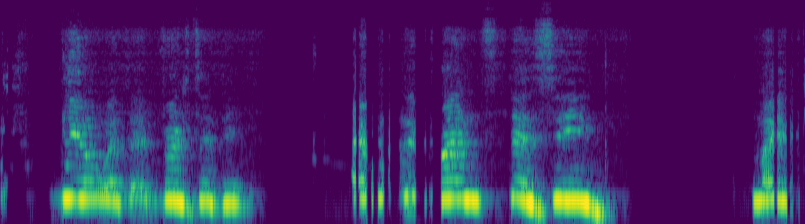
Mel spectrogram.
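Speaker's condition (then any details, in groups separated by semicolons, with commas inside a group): ALS; voice affected, hard to understand, partner interprets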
